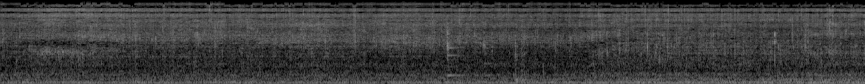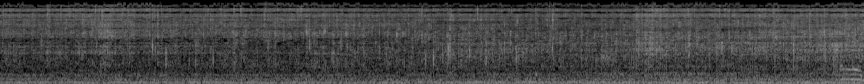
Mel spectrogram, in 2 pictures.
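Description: Steak fajitas searing in a hot pan to char, a loud continuous hissing sizzle that holds steady throughout, close up, with faint occasional stirring and no speech.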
